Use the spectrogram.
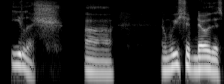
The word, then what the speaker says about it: Eilish: I was corrected by a listener who says, I believe it's pronounced Eilish.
